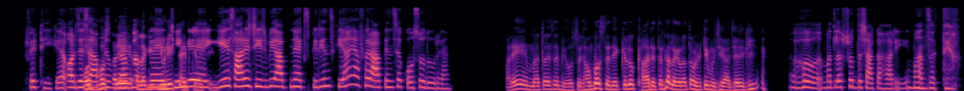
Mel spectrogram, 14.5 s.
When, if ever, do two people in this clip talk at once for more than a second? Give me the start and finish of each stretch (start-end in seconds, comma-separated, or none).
1.3-3.0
